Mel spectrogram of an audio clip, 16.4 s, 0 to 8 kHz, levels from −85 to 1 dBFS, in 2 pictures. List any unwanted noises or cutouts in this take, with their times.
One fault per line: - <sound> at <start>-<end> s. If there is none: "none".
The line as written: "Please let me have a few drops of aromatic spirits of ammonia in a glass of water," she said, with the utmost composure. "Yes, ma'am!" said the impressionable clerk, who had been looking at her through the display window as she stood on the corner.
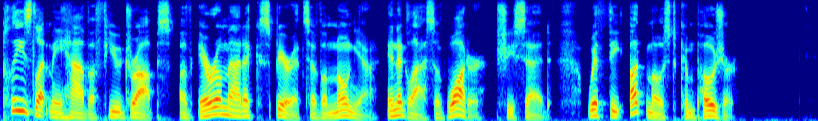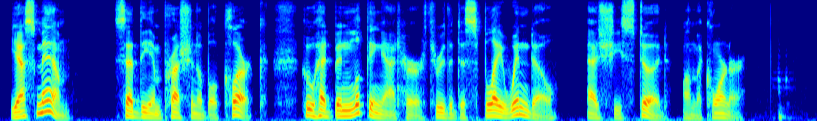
- thud at 15.9-16.2 s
